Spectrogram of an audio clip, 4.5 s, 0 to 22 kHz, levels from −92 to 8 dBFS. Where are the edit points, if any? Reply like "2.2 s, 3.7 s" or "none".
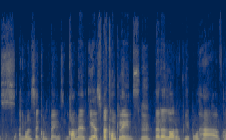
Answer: none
